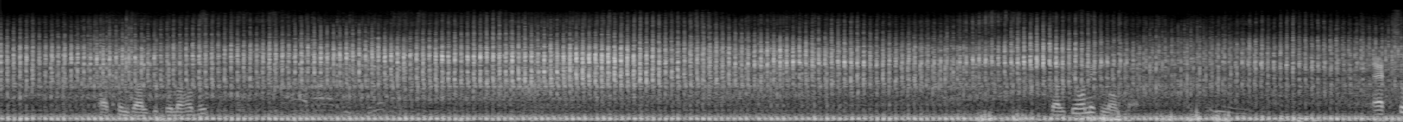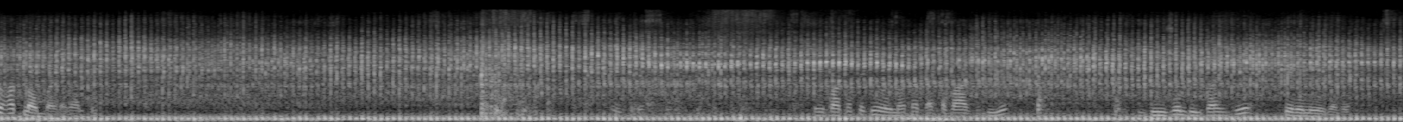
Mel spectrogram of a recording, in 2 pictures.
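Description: An engine running steadily at a constant speed, a low even hum with a hiss over it, with no change in speed.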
